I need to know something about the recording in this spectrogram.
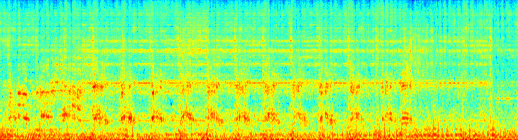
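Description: Live rock band playing loud through the PA: a short figure repeating about two to three times a second over a steady low rumble. The figure stops about five seconds in.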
